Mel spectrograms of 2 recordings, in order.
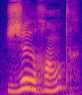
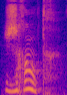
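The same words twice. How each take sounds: First: The vowel of je is fully pronounced. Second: The vowel of je is dropped, giving j'rentre.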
